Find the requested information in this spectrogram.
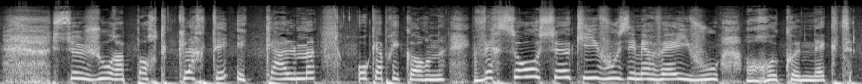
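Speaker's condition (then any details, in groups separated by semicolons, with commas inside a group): No condition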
